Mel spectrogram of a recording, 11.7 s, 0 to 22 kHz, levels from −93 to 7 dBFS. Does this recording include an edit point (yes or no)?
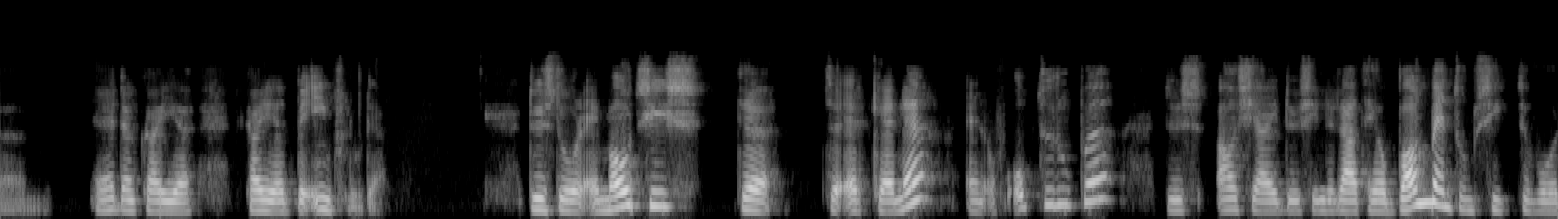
no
